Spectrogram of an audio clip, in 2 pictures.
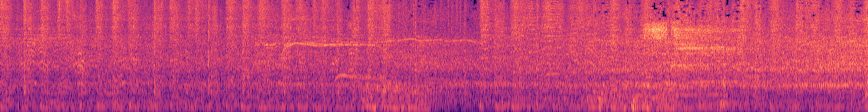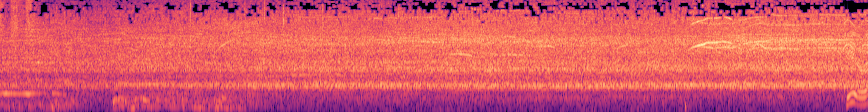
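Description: Stadium crowd noise growing steadily louder into a roar, with music and scattered shouts mixed in. It is the home crowd building up noise while the visiting offense lines up at the line of scrimmage.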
